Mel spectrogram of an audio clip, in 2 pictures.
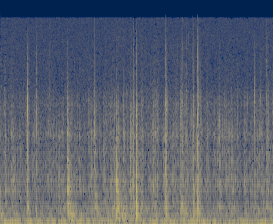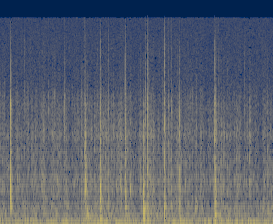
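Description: Light rain falling on a car windshield, heard from inside the car: single drops tap on the glass at irregular moments, several a second, over a steady low rumble.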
